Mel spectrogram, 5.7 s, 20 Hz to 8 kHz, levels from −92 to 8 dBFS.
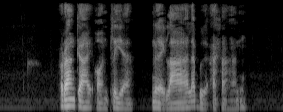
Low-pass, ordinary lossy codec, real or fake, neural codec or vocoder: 7.2 kHz; AAC, 32 kbps; real; none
